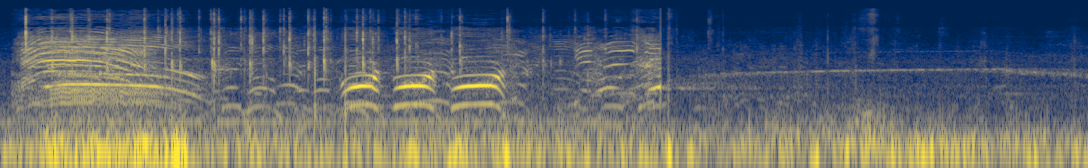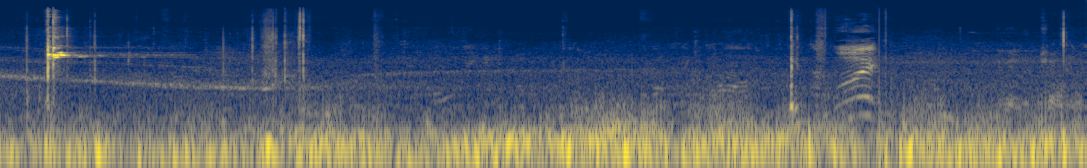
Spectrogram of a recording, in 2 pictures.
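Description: Players shouting a rising-and-falling chant in the first few seconds, with no words made out. This is followed by a faint wail that slowly rises and then falls, like a distant siren, and a single sharp crack about eight and a half seconds in.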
